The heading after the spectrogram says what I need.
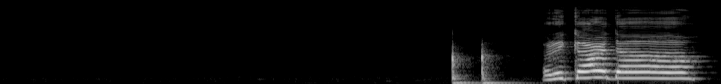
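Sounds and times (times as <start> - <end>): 
firm knocking on a door: 4.5 - 5.4
speech: 5.4 - 7.0.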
